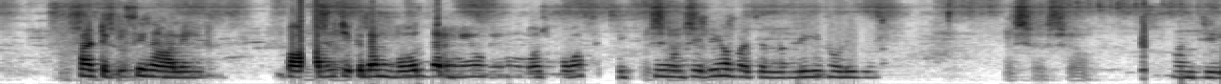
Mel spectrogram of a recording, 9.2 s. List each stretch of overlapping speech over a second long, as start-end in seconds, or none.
none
